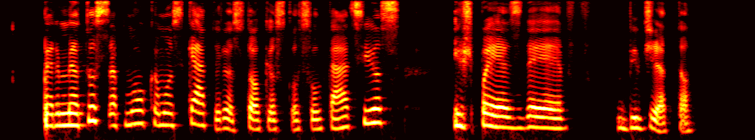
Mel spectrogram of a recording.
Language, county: Lithuanian, Alytus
